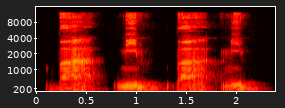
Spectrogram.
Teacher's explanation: у буквы мим и ба одинаковый махрадж. Обе эти буквы произносятся, смыкая обе губы.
